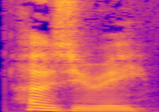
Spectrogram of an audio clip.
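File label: "hosiery", British English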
